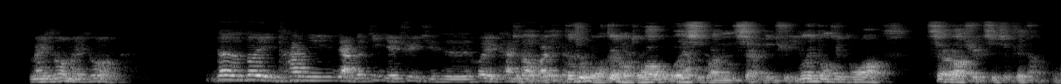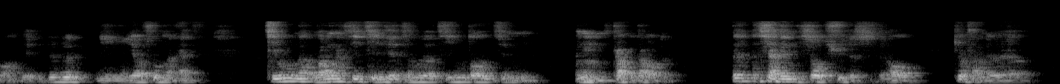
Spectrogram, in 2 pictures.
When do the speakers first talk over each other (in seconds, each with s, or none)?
5.1 s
